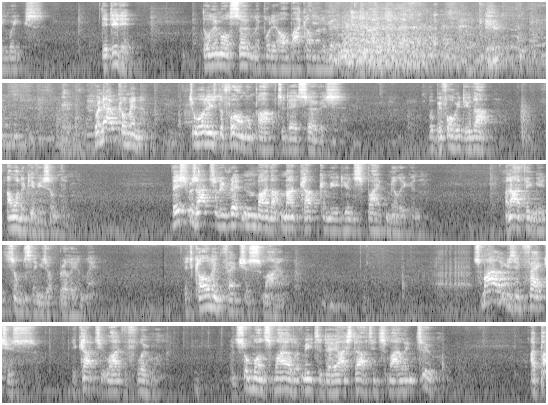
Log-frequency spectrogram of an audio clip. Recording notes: Live coverage of the funeral service. From the Chapel in Oldham Crematorium at Hollinwood Cemetery, Oldham.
